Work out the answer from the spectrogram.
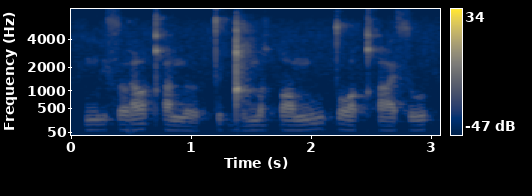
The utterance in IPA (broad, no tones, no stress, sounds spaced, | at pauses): m i s ʌ ɾ ɑ qʰ ɪ n̪ ə | t̪ ɪ ɡ͡ǃ ə m ɪ ʁ q ɔ n̪ u t̪ ɔ qʰ æ s ʊ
